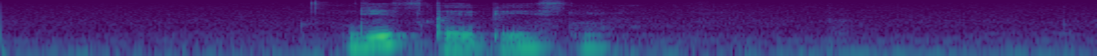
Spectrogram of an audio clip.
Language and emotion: Russian, sad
